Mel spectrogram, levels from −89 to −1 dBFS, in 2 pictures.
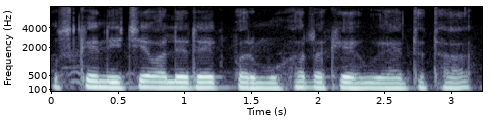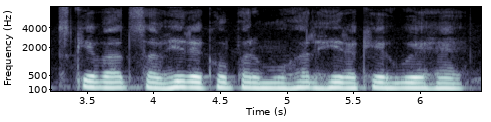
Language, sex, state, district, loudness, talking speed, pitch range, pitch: Hindi, male, Jharkhand, Deoghar, -15 LUFS, 185 wpm, 135-145 Hz, 145 Hz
